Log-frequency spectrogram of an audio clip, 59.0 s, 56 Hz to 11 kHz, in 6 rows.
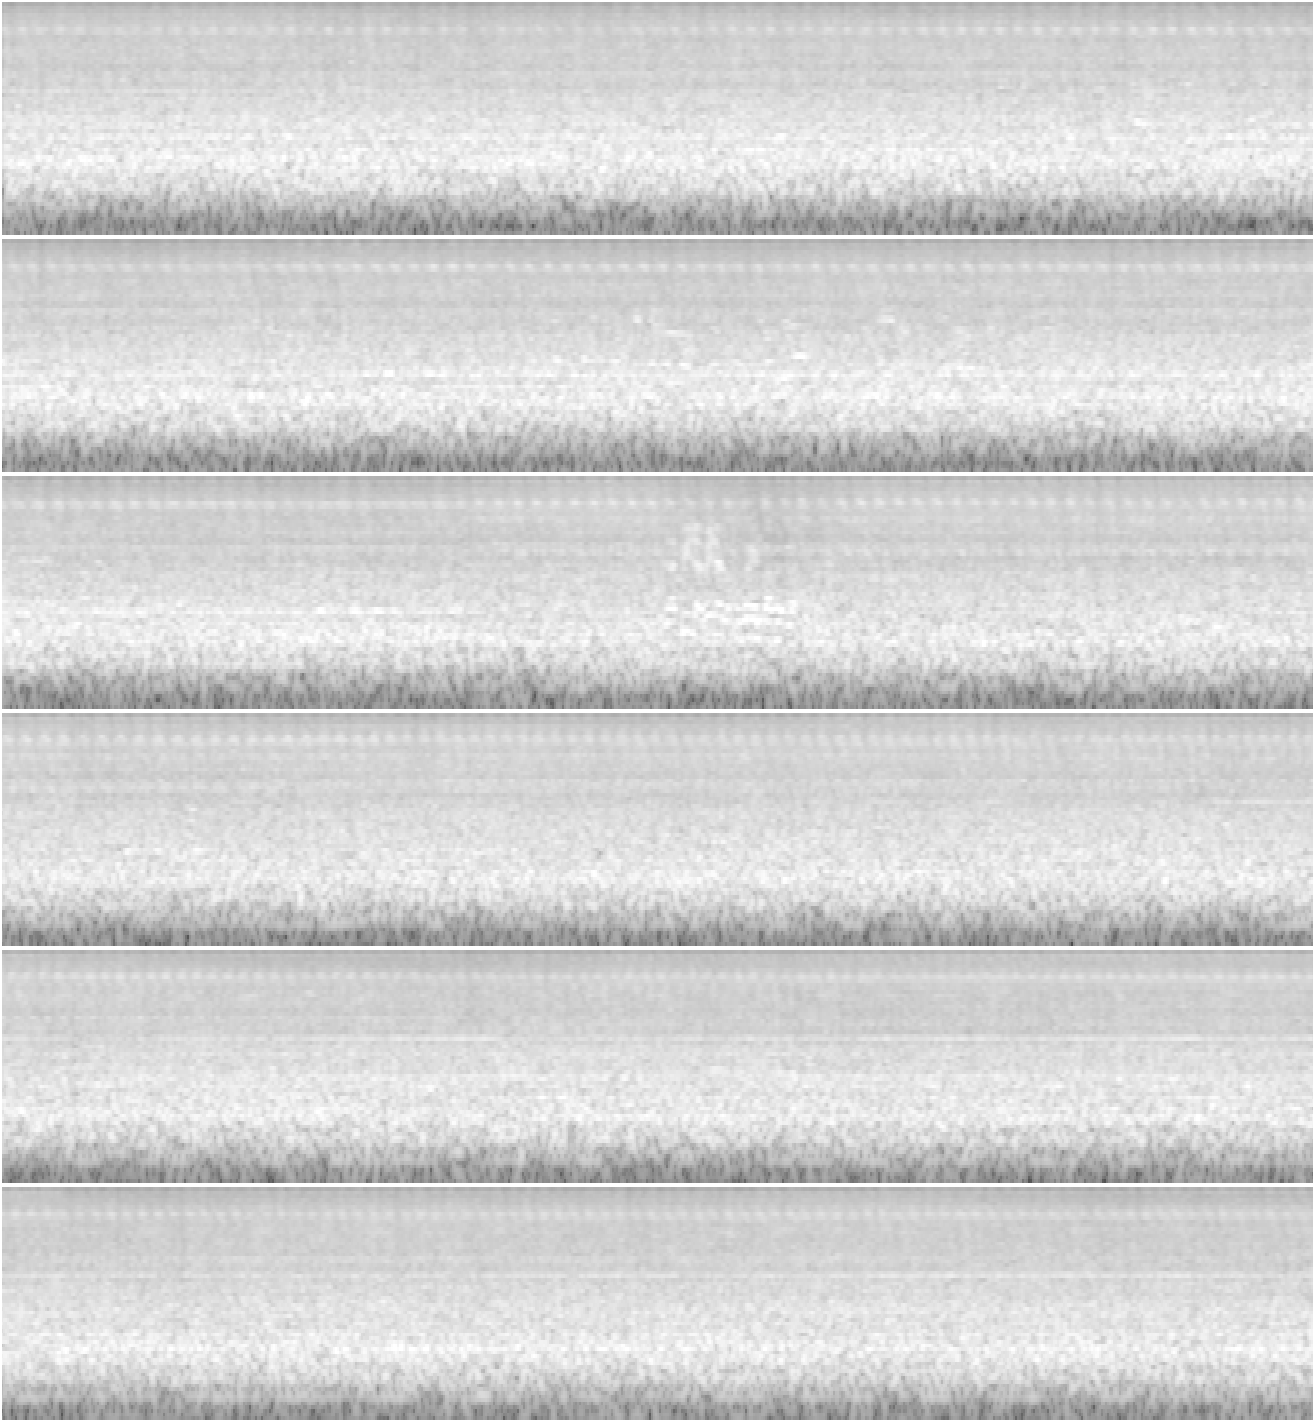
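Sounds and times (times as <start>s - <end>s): paper machine mechanical din: 0.0s - 59.0s.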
